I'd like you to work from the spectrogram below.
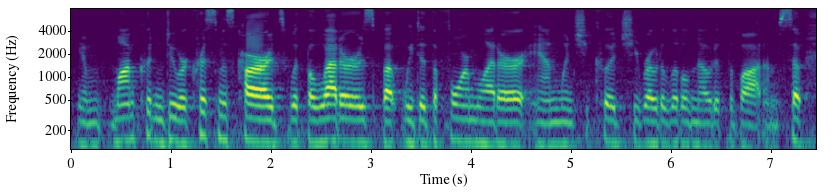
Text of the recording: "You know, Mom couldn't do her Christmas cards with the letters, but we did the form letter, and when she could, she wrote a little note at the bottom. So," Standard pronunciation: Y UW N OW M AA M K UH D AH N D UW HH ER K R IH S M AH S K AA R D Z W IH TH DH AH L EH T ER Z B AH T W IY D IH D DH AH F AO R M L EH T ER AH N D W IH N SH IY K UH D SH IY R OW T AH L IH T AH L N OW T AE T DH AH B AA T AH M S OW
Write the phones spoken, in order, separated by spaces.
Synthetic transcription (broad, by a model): Y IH N OW M AA M K UH D N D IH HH ER K R IH S M AH S K AA R D Z W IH DH AH L EH T ER Z B AH T W IY D IH D DH AH F AO R M L EH T ER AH N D W IH N SH IY K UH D SH IY R OW T AH L IH T L N OW T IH T DH AH B AA T AH M S OW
